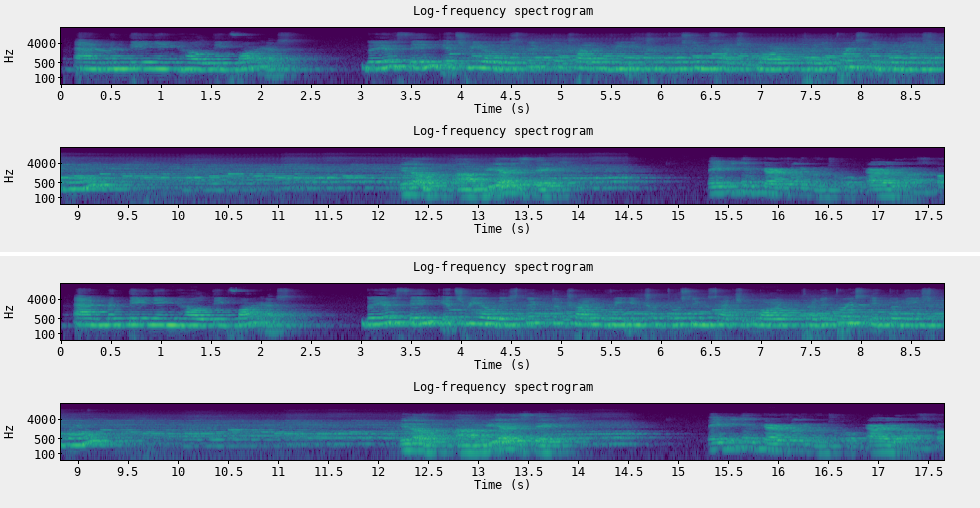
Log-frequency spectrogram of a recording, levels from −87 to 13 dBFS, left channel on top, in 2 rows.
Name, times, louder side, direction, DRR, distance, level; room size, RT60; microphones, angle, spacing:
voice 1, 0.1-2.3 3.0-9.2, right 2 dB, 50° right, -1 dB, 0.6 m, -27 dB
sound 1, 3.8-14.5, left 3 dB, 85° left, 0.6 m, -36 dB
voice 2, 12.2-13.9 15.3-17.6, equal, 5° left, -6 dB, 0.8 m, -28 dB
5.5 x 2.2 x 2.2 m, 1.2 s
head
